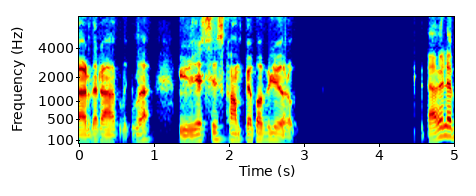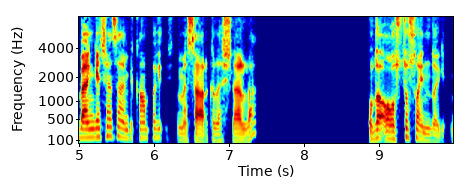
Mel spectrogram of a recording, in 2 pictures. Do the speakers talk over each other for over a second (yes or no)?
no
